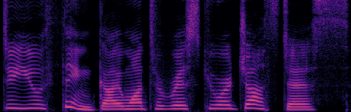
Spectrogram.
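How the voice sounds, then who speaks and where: Drawling in a put-on character voice, a woman speaks at a high pitch and a moderate pace with ordinary pitch variation. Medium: read story.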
